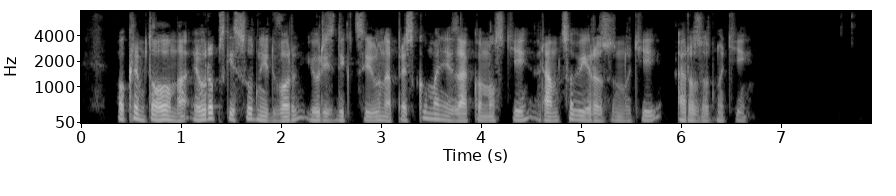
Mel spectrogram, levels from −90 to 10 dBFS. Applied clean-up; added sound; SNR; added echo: none; none; none; none.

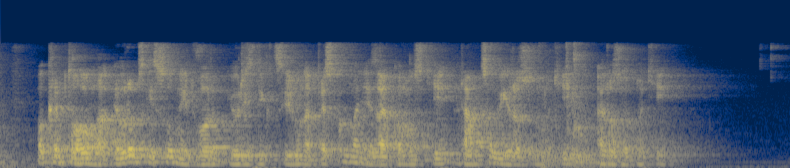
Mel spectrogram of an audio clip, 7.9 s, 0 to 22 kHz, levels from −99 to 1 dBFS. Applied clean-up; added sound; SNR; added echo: none; Sliding door; 17 dB; reverberation time 1.0 s.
